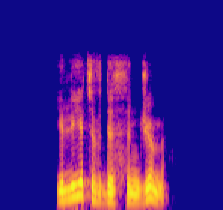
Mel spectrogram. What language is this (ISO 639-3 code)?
kab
